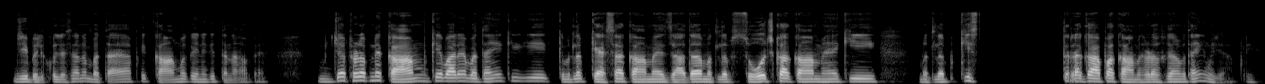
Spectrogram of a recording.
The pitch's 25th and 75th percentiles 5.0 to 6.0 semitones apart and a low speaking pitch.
No: average, 2.9 semitones; low, 125 Hz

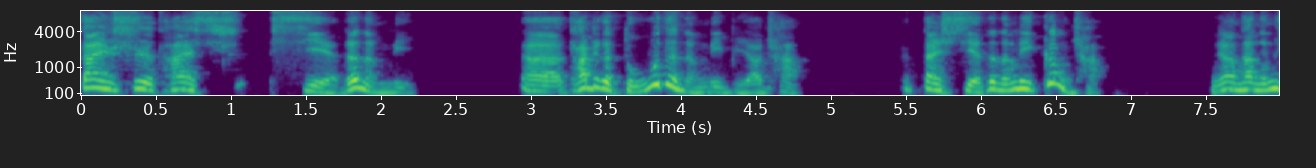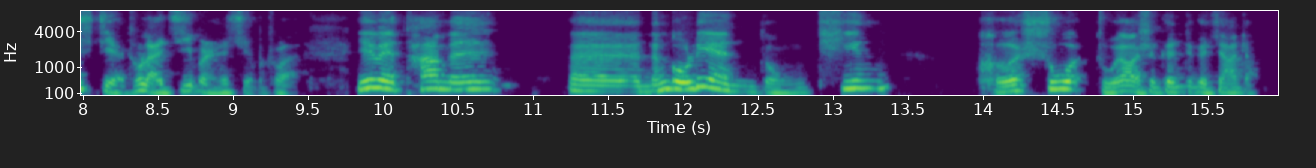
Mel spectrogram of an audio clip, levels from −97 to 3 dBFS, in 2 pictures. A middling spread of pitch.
No: wide, 8.3 semitones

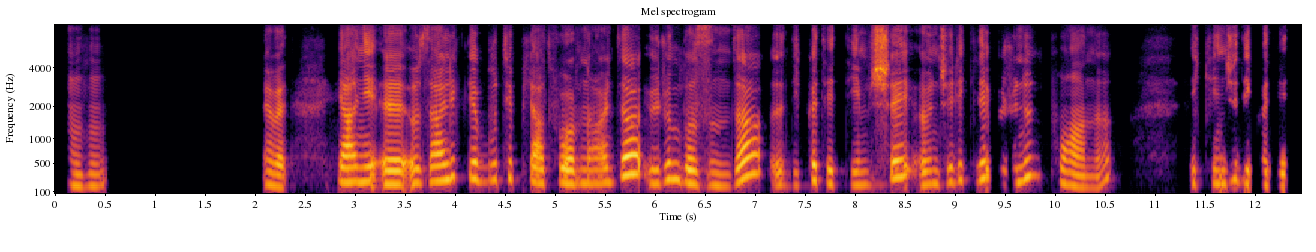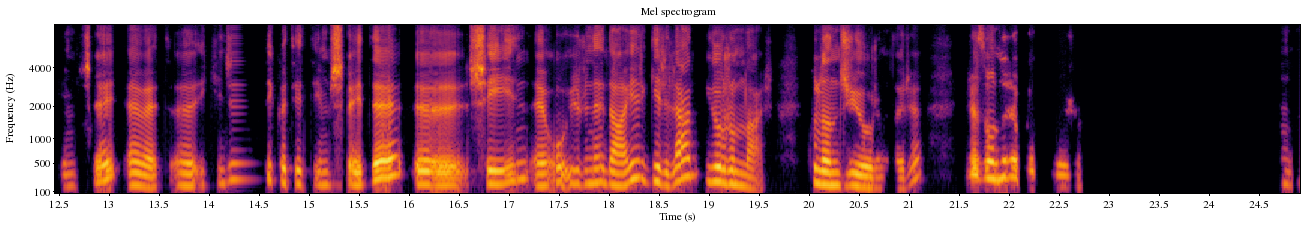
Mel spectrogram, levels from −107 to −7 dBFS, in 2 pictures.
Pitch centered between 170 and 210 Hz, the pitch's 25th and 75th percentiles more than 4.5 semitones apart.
Yes: high, 195 Hz; wide, 5.4 semitones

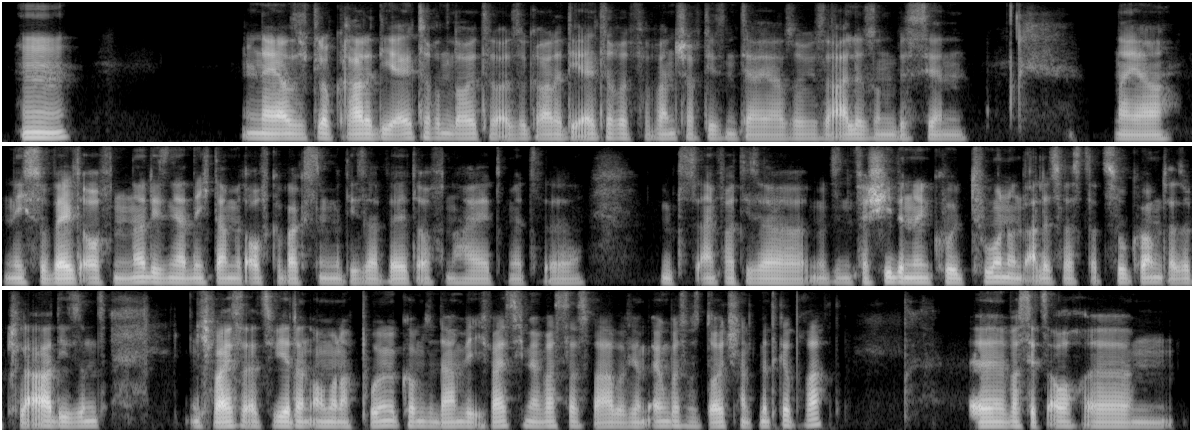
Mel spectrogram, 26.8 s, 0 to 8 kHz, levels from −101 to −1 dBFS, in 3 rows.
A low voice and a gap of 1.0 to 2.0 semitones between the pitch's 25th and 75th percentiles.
Yes: very low, 90 Hz; narrow, 1.7 semitones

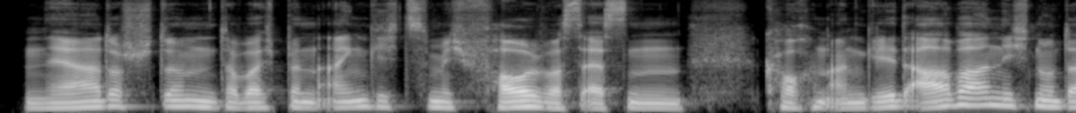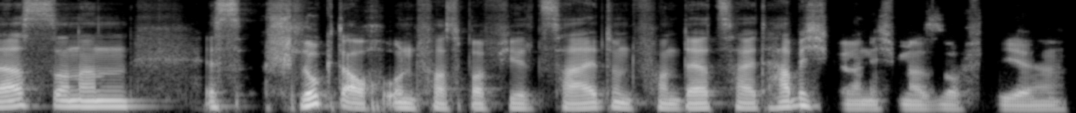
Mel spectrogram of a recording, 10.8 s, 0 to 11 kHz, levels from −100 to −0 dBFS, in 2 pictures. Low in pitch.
Yes: low, 110 Hz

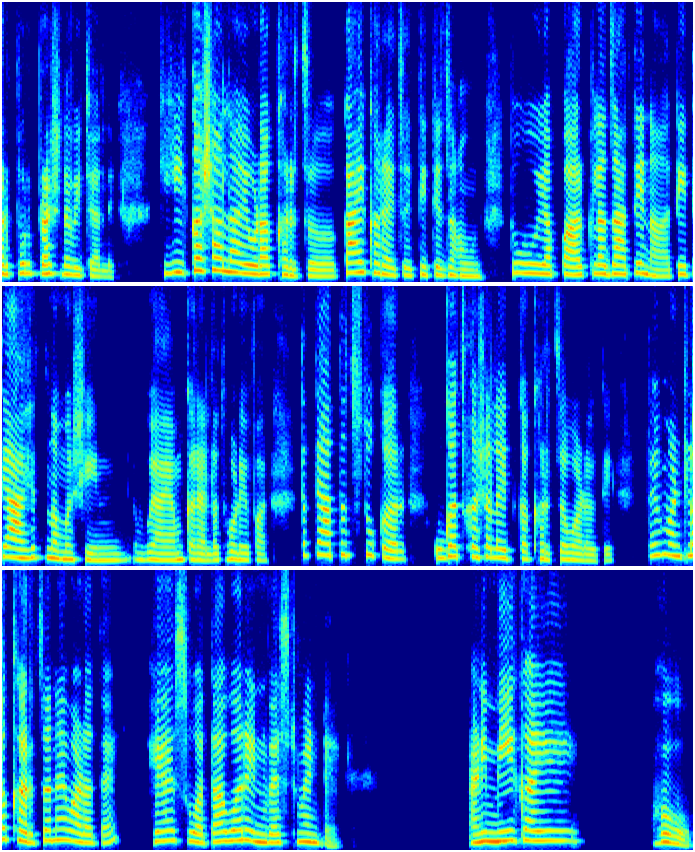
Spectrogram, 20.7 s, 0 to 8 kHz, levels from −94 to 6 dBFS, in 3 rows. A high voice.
Yes: high, 245 Hz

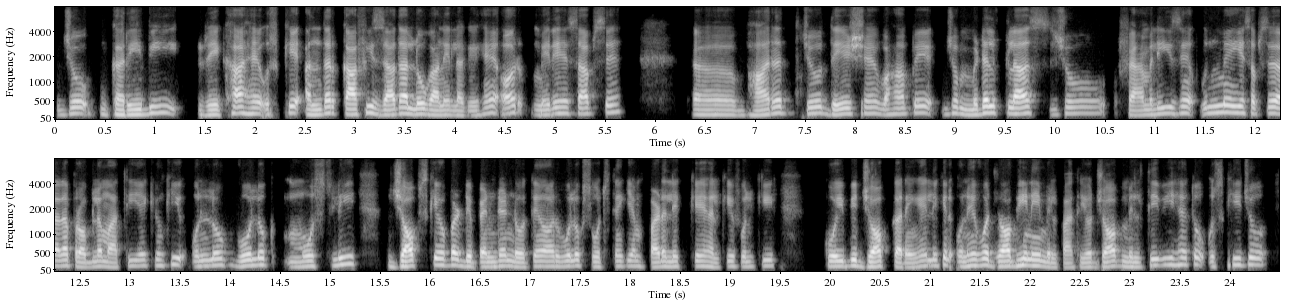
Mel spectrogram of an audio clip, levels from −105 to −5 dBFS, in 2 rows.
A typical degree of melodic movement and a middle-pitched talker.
Yes: average, 3.8 semitones; medium, 145 Hz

